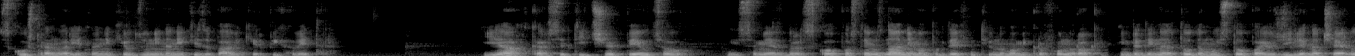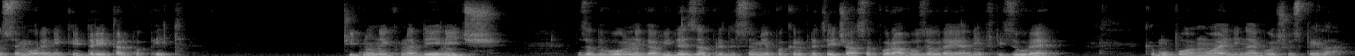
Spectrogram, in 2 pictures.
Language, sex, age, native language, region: Slovenian, male, 50-59, Slovenian, Central Slovenia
